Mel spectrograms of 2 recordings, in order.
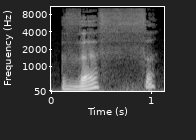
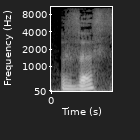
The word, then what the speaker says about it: veuf: Je suis veuf, veuf, so remember to pronounce the final F, veuf.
